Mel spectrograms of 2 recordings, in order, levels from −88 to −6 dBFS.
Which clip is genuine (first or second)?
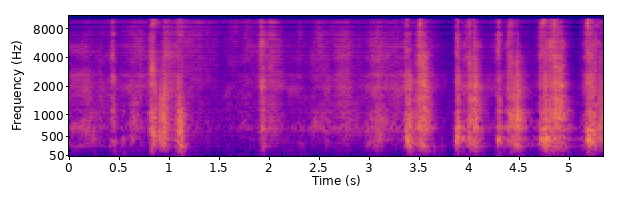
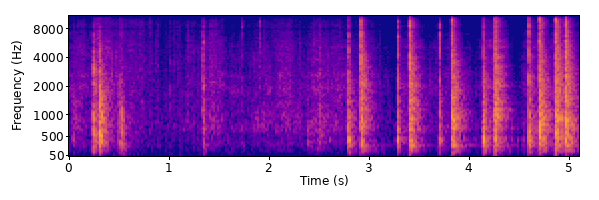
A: second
